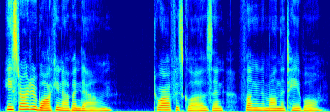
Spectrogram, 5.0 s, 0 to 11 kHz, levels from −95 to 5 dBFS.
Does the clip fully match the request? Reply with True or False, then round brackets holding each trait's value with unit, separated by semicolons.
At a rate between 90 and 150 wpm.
False (180 wpm)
